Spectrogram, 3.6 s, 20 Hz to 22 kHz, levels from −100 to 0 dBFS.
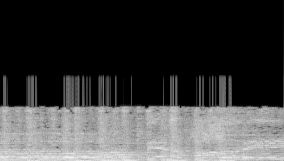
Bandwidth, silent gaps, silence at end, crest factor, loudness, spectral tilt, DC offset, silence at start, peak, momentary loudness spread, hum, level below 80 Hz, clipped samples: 7.8 kHz; none; 0 s; 10 dB; -9 LUFS; -3.5 dB/octave; under 0.1%; 0 s; 0 dBFS; 3 LU; none; -18 dBFS; 0.2%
